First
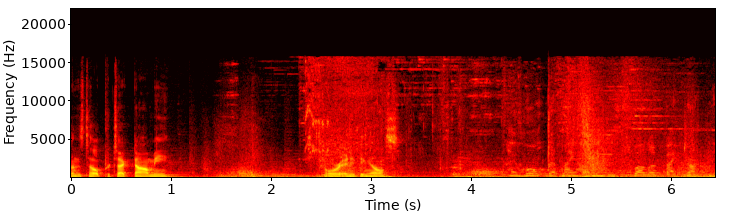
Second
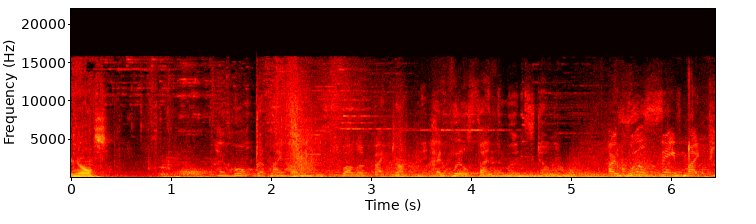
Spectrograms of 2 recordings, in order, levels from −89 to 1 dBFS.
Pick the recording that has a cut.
first; 1 cut; at 1.2 s

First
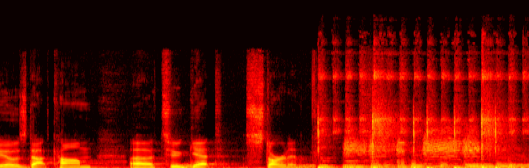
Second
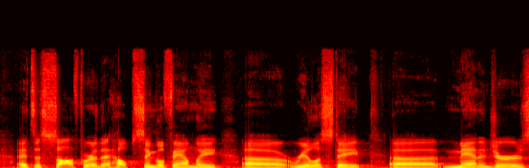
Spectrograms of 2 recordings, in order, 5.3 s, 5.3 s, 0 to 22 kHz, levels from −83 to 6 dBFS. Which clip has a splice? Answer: first; 1 cut; at 3.1 s

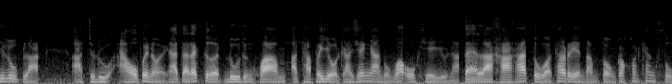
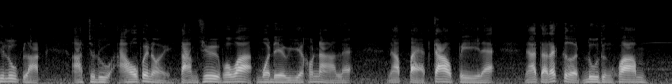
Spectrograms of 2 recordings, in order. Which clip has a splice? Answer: first; 3 cuts; at 1.6 s, 2.9 s, 4.5 s

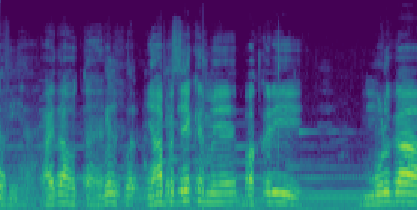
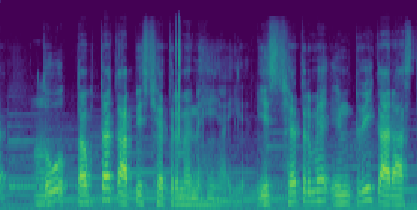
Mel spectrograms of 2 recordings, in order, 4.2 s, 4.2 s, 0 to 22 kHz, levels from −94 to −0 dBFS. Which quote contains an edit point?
first; 1 cut; at 2.0 s

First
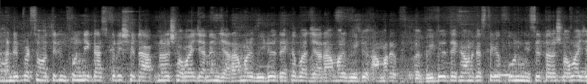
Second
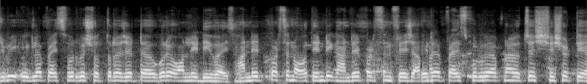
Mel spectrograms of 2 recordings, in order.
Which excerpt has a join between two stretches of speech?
second; 1 cut; at 4.2 s

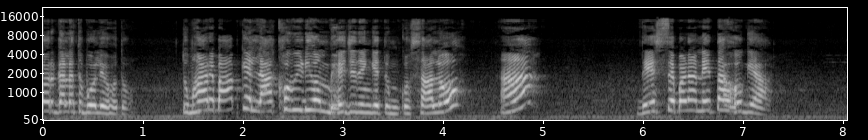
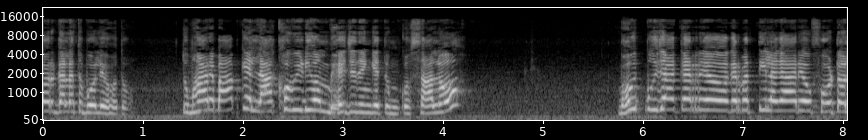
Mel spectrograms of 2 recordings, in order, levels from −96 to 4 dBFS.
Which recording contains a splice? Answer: first; 1 cut; at 4.4 s

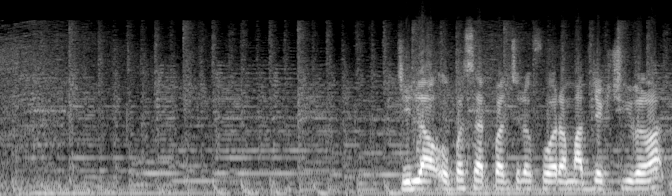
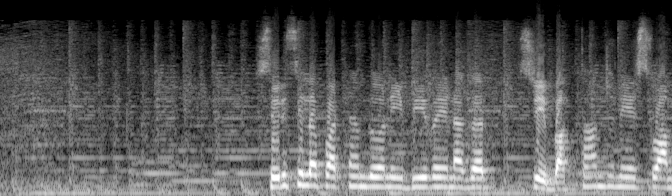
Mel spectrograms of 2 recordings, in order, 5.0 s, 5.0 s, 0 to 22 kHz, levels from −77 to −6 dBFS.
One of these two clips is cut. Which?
second; 1 cut; at 2.0 s

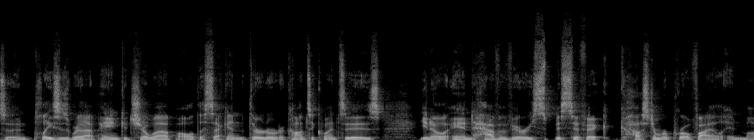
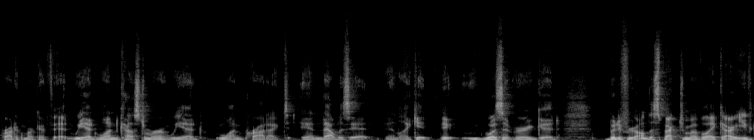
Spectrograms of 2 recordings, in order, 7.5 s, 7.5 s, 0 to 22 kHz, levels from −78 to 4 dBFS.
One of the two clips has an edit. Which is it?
second; 1 cut; at 4.3 s

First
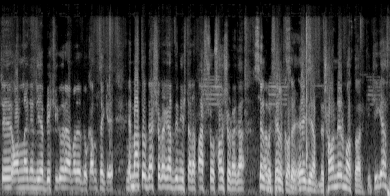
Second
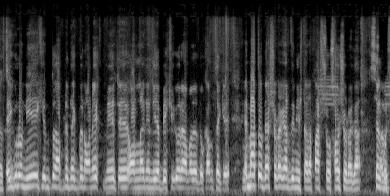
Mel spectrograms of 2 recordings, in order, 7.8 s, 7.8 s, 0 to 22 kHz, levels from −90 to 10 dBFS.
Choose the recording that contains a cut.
first; 1 cut; at 6.5 s

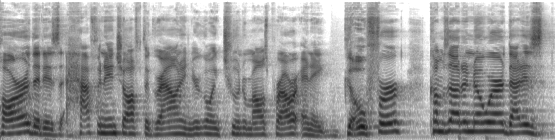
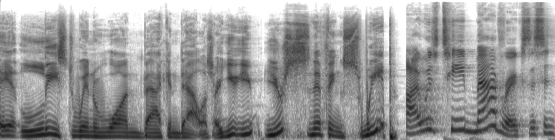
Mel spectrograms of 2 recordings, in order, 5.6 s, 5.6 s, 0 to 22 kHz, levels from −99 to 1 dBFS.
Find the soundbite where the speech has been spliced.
second; 1 cut; at 4.1 s

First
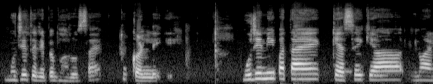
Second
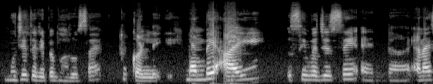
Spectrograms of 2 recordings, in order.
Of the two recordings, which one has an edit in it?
second; 1 cut; at 1.7 s

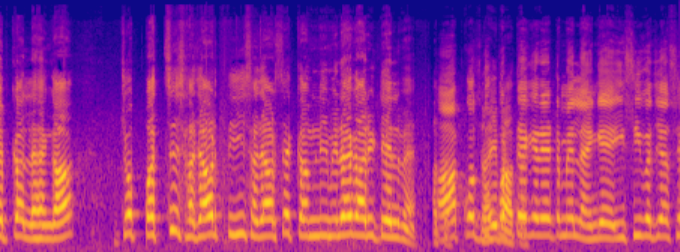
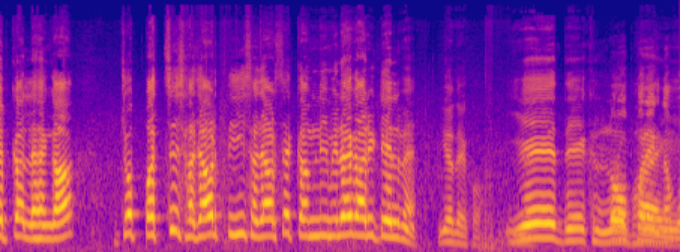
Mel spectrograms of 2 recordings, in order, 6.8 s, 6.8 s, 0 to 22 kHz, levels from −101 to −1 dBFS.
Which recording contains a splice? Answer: first; 1 cut; at 4.4 s

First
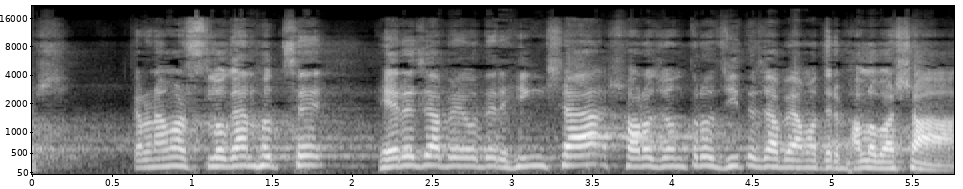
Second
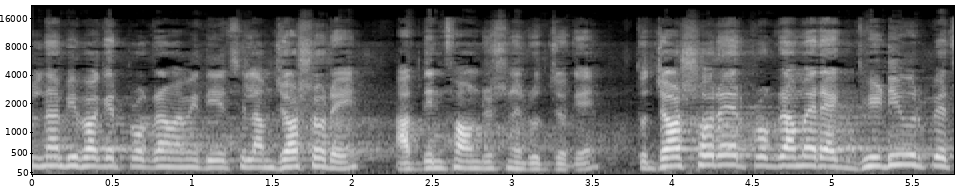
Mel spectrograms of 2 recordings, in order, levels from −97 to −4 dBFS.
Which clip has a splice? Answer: second; 2 cuts; at 2.1 s, 3.7 s

